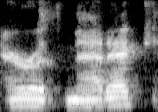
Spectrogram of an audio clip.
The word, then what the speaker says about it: arithmetic: Notice how I'm pronouncing that. I'm saying arithmetic and not arithmetic. Arithmetic is a noun, and it means, you know, doing addition, subtraction, multiplication, division. Arithmetic is an adjective.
